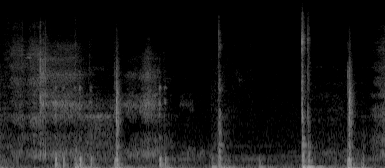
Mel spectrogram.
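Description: Typing on a computer keyboard: faint, scattered key clicks at irregular intervals, with a few sharper, louder taps standing out over a low, quiet background.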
